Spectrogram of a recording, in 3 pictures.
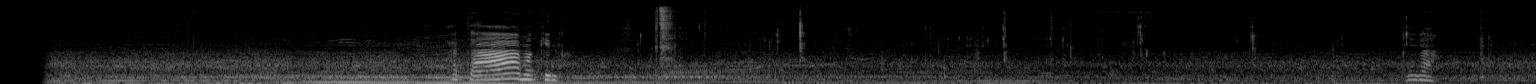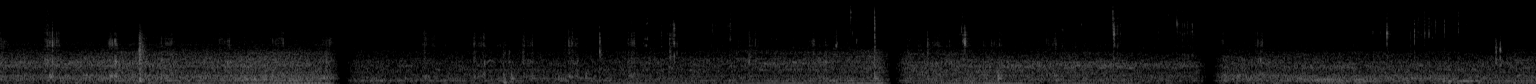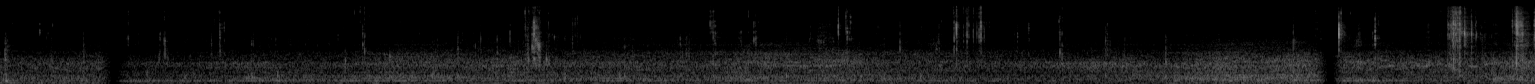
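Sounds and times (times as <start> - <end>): person chewing crunchy vegetables: 6.2 - 11.6, 14.8 - 18.8, 19.5 - 31.3, 31.9 - 42.0, 44.0 - 46.0.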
